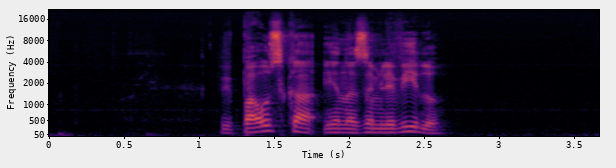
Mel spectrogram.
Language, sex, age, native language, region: Slovenian, male, 18-29, Slovenian, Drava region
